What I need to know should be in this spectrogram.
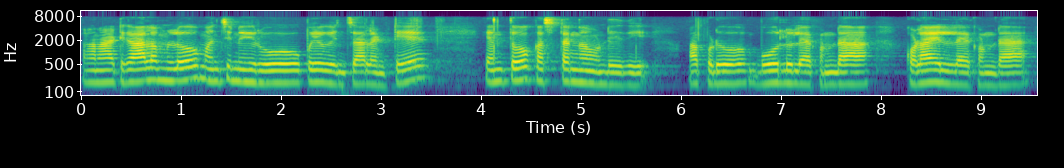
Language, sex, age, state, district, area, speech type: Telugu, female, 60+, Andhra Pradesh, Sri Balaji, urban, spontaneous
